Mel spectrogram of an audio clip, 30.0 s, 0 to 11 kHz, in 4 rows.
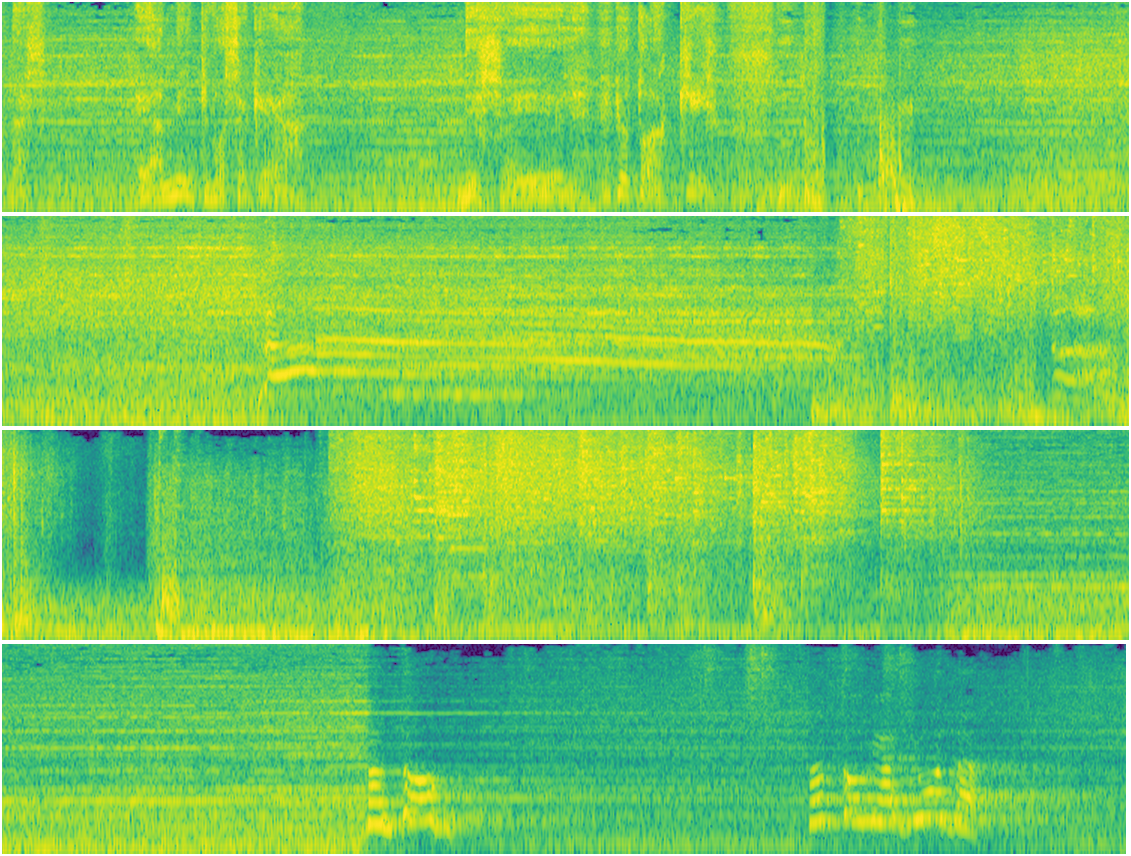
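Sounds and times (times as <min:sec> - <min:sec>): film score music: 0:00.0 - 0:13.6, 0:14.3 - 0:17.4, 0:21.3 - 0:30.0
glass shattering and crashing: 0:13.0 - 0:15.0, 0:17.2 - 0:21.4.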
